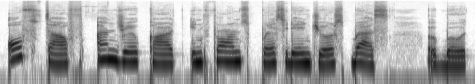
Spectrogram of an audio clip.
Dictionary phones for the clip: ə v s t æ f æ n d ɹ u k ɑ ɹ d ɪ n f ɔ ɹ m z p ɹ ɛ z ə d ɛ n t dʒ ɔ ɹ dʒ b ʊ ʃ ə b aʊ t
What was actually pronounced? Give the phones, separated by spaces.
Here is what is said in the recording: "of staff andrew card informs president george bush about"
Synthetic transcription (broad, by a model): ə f s t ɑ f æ n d ɹ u k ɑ ɹ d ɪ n f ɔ ɹ m s p ɹ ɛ s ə d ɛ n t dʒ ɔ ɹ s b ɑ s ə b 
